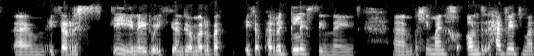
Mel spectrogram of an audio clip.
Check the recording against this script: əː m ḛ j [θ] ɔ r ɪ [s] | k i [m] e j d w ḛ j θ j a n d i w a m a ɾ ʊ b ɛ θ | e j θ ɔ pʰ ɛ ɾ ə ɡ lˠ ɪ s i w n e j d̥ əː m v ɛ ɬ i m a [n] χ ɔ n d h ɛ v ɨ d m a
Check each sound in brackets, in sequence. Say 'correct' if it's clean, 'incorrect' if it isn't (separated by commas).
correct, correct, incorrect, correct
